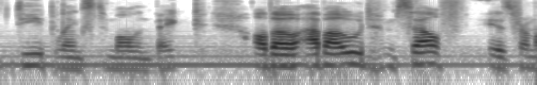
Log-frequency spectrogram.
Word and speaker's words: Molenbeek: And that guy was also from Molen, Molenbeek, if I'm pronouncing it correctly, that suburb of Brussels, which mm.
